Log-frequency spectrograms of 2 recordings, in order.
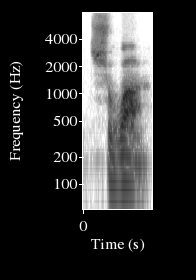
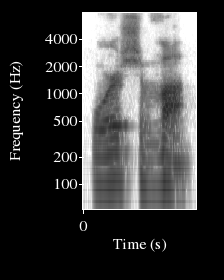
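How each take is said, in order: First: A w sound follows the sh. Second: A v sound follows the sh. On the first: This is the older, historical pronunciation. "Shwa is the more historical Hebrew pronunciation" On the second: This is the modern pronunciation. "Or Shiva in modern pronunciation"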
